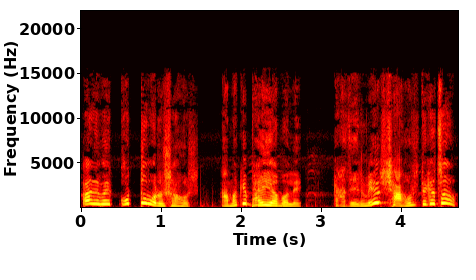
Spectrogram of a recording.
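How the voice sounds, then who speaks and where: A woman's voice: high-pitched, huge pitch swings, moderate pace, no echo, full character voice. A woman voicing a scornful young schoolboy, a rude older brother, in a children's cartoon. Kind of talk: children's moral cartoon voice acting.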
